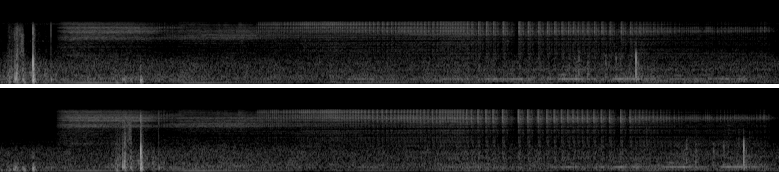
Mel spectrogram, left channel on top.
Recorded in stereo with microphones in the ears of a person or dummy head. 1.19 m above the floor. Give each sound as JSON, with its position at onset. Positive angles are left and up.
{"t": 0.6, "sound": "a cupboard door", "side_deg": -85, "distance_m": 7.0}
